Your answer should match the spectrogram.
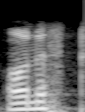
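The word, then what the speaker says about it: honest: यह तो बहुत इजी है यार ऑनेस्ट इसको प्रोनाउंस कैसे करते हैं ऑनेस्ट यानी ए से बनता है ए ओ एन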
